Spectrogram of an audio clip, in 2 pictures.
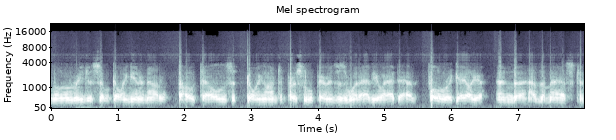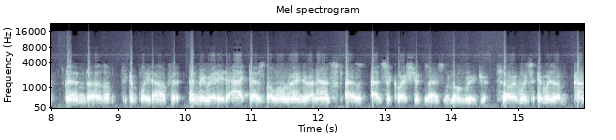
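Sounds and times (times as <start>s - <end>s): man talking over a telephone: 0.0s - 16.0s.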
